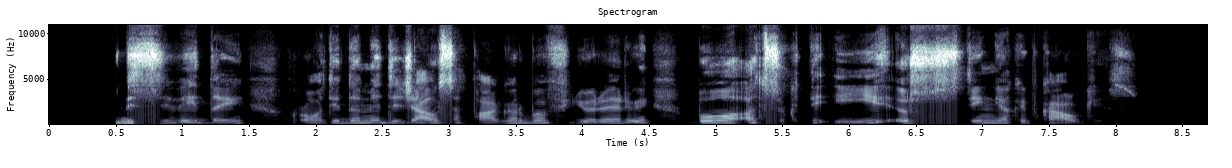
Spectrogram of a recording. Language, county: Lithuanian, Kaunas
